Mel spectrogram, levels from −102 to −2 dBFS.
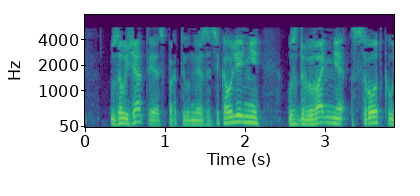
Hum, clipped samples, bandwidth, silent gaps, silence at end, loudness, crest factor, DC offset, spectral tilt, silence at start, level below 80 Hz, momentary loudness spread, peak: none; under 0.1%; 5.8 kHz; none; 0 s; -27 LUFS; 16 dB; under 0.1%; -10 dB/octave; 0.3 s; -60 dBFS; 8 LU; -10 dBFS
